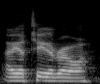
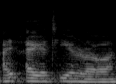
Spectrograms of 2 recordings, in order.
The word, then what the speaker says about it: Aotearoa: yeah, Aotearoa. Yeah, Aotearoa. Yeah, I should be able to yeah, pronounce that.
